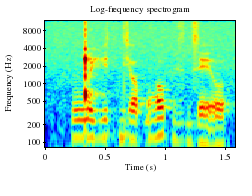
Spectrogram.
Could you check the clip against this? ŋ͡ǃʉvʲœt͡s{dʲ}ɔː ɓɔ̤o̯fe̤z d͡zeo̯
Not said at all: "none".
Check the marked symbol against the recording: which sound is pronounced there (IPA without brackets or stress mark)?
dʲ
